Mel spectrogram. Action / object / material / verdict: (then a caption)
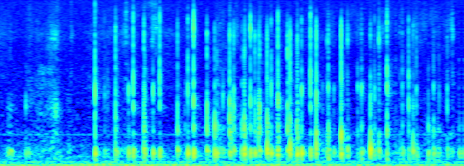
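tap / patent leather boot with rubber sole / patent leather / none. Long nails tap and scratch the glossy upper of a hollow, empty black patent leather lace-up boot in the Dr. Martens style, with a thick rubber sole, sitting on a table. After a soft scratchy start, a quick, irregular run of dry, short-ringing clicks and scrapes follows, with a mid-low knocking body and bright tips.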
